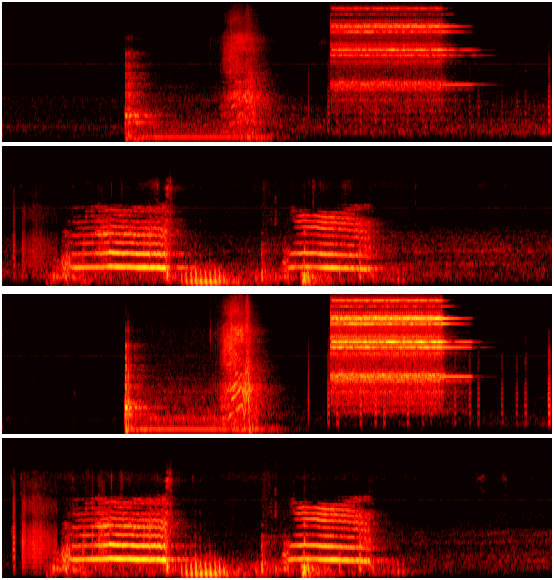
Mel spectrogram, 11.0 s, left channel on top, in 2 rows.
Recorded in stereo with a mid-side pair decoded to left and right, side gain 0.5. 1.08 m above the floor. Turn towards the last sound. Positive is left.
turn(degrees=-25)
